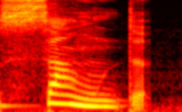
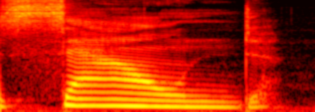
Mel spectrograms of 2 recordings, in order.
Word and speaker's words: sound: 所以这个音不太好发，因为我们汉语里面没有对应的发音呢，我们可能会把它发成 sound，不是 sound，应该是 sound，注意 ow 这个音。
